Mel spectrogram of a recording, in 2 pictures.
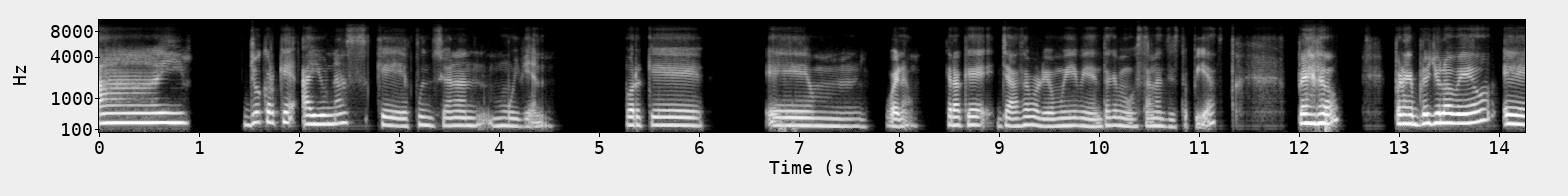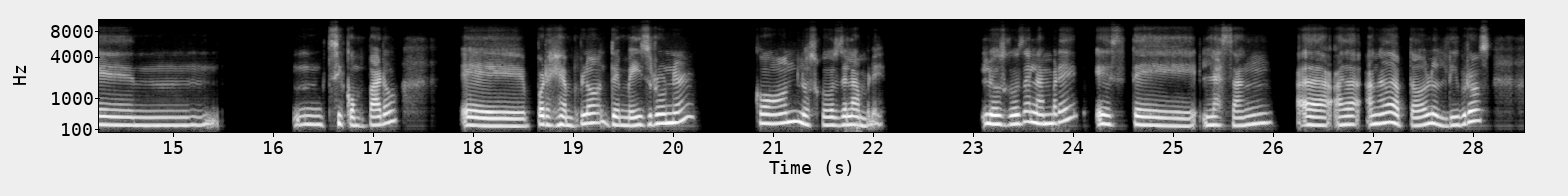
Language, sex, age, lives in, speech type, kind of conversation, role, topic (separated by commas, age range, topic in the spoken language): Spanish, female, 18-19, United States, conversation, unstructured, none, ¿Crees que las películas repetitivas cansan al público?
